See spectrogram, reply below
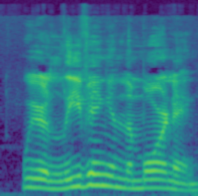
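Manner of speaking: ordinary delivery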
